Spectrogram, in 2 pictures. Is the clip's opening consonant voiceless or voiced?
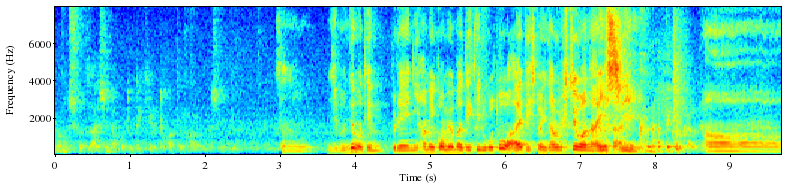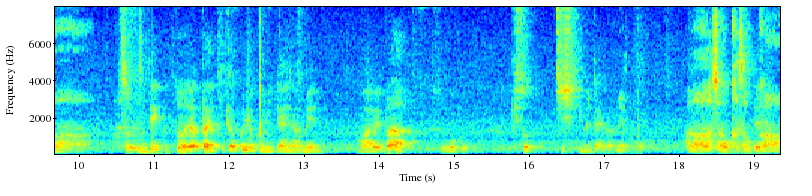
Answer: voiced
